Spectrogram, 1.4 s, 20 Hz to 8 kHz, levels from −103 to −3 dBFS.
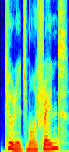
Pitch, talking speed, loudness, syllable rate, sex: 210 Hz, 130 wpm, -16 LUFS, 4.6 syllables/s, female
